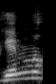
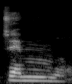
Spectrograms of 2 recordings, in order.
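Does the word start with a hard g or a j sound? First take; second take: hard g; j sound. First: The word begins with a hard g sound. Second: The word begins with a soft j sound. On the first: The speaker calls it wrong. "यहाँ ग करके पढ़ोगे तो गेम हो जाएगा, ये गलत है" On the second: The speaker calls it right. "ज ज एम जेम, ये ही सही है"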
